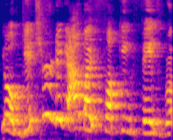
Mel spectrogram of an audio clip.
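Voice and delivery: acted irate demand; angry friend. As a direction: imitate a friend ready to fight. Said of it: "about to fucking slap this shit".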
